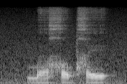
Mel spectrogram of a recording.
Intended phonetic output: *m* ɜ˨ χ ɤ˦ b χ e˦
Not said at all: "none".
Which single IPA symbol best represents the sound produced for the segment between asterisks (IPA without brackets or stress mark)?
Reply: m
